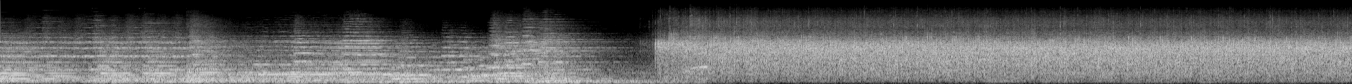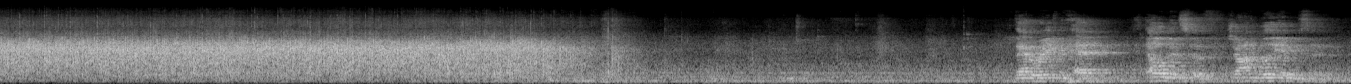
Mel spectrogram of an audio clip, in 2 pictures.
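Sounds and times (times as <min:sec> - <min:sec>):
audience applauding: 0:06.4 - 0:20.3.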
